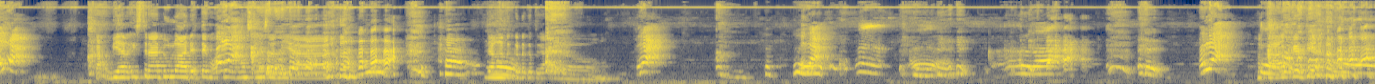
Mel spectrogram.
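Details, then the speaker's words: A young child laughs hard and long, then breaks into a run of short coughs as the laughter fades. "Aduh kelabasan ketawanya sampai batuk-batuk"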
